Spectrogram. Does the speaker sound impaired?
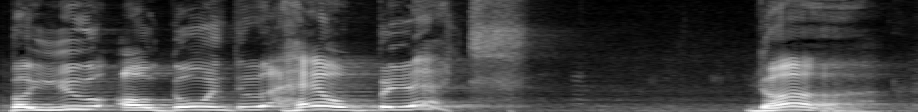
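Yes: cerebral palsy; still talks funny.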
